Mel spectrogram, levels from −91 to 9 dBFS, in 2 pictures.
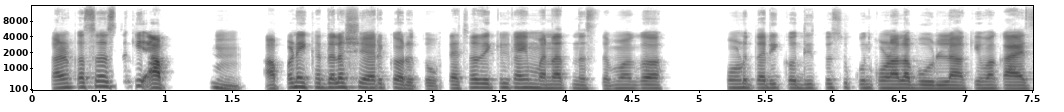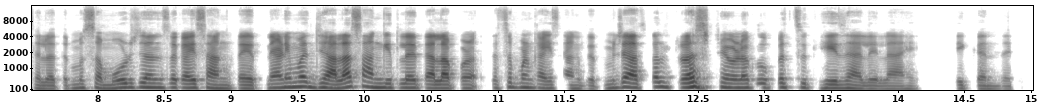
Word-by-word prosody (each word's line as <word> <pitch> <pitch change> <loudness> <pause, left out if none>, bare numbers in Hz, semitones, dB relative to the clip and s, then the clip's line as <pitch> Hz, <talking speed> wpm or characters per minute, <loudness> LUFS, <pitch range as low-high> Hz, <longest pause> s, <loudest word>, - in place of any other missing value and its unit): कारण 170 +3 +2
कसं 195 +3 0
असतं, 220 +1 -5
की 235 - +1
आप 170 -2 +8 0.4
हं, 130 -7 -5 0.2
आपण 185 +7 -1
एखाद्याला 185 -1 +2
शेअर 175 -3 +1
करतो. 135 -7 -3
त्याच्यादेखील 175 +3 -2
काही 175 0 +3
मनात 150 -2 +1
नसतं. 140 -2 -8
मग 150 0 -5
अ, 150 -1 +3 0.5
कोणतरी 165 -1 -3
कधी 160 0 -5
तो 170 - -7
चुकून 165 -2 -10
कोणाला 155 0 +2
बोलला 140 -2 +1
किंवा 145 -1 -3
काय 135 -1 +6
झालं 130 -1 -5
तर 130 - -11
मग 160 - -6
समोरच्याचं 175 +3 -1
काही 170 -1 +4
सांगता 145 -4 -1
येत 140 - +2
नाही. 165 - +3
आणि 185 - +4
मग 215 -3 +2
ज्याला 175 +1 +6
सांगितलंय 175 -5 +1
त्याला 150 -1 +6
पण 155 - 0
त्याचं 165 +4 -8
पण 180 - -1
काही 155 -2 0
सांगता 135 -3 -8
येत - - -9
नाही. 150 - -10
म्हणजे 170 +5 +1
आजकाल 190 +3 +3
ट्रस्ट 190 +1 +4
ठेवणं 175 -3 +2
खूपच 180 +1 -7
हे 155 0 +2
झालेलं 130 -4 -3
आहे. 120 0 -6 0.3
एकंदरीत. 125 -4 -10
160 Hz, 210 wpm, -24 LUFS, 145-180 Hz, 0.5 s, आप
